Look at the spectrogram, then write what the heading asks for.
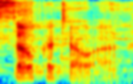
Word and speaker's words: SOHCAHTOA: so CUH Toa and you just pronounce that like it says sohcahtoa so to remember your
